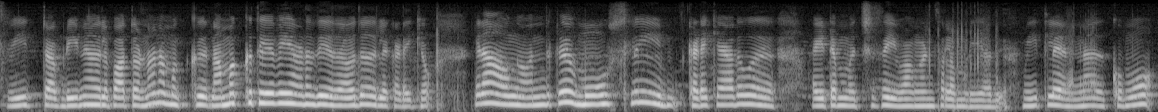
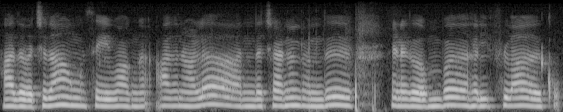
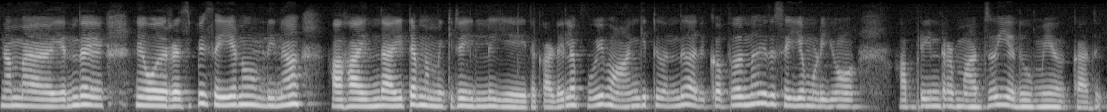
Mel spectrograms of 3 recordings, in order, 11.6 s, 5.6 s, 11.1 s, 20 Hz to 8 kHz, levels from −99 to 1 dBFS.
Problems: background sounds at intervals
